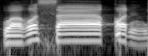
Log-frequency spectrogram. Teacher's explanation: Ya, huruf qaf di sini dia berharokat baris atas 2. Harusnya dibaca dengan vokal an. Karena qaf tebal jadinya kon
